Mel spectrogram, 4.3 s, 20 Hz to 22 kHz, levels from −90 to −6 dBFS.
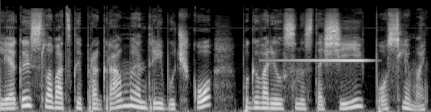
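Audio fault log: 2.58 to 3.82 s, loudspeaker feedback squeal: a pure 2.4 kHz tone swells over roughly a second to around 5 dB above the surrounding sound as the mic-to-speaker loop gain passes one. On a spectrogram it is a single bright horizontal line, and the waveform envelope grows steadily.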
